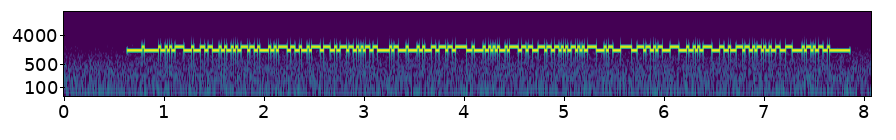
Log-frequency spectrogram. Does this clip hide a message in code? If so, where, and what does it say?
Yes: TTY/TDD text telephone tones (45.45 baud Baudot) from 0.6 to 7.9 s, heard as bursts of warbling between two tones, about 400 Hz shift, 1600 Hz centre. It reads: JOUCJ KEPEN SVBKU TKYEL RROBT BOJOP DWMDP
